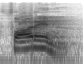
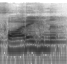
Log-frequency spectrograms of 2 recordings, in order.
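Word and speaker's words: foreign: फॉरेन, बहुत से लोग फॉरेग्न ऐसे पढ़ते हैं, मतलब याद रखने के लिए कई लोग ऐसे फॉरेग्न ऐसे बोल देते हैं, लेकिन हमें बोलना नहीं है। लिखते समय हाँ आप गलत पढ़ के लिख सकते हो, लेकिन आदत ना पड़ जाए कहीं आपकी। फॉरेग्न ऐसे नहीं पढ़ने में, फॉरेन पढ़ना। यहाँ पर भी जी साइलेंट है।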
